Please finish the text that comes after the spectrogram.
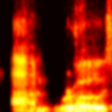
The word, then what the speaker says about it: Rrose: Rrose, R-R-O-S-E, but it sounds like Eros, Eros, E-R-O-S Sélavy, Rrose is life.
